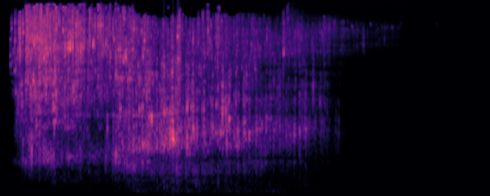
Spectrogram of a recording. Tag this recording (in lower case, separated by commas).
liquid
